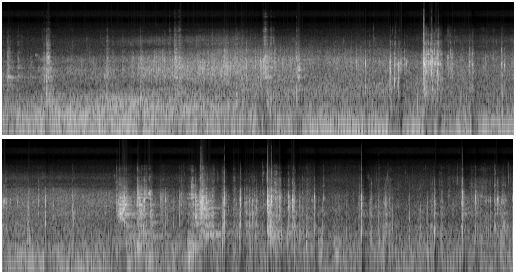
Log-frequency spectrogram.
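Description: Water running from a street hand pump into a metal milk can, building slowly for several seconds. Then the can clanks and knocks as it is lifted onto a two-wheeled hand cart, and the cart rattles as it is wheeled away.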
